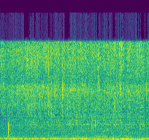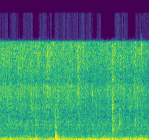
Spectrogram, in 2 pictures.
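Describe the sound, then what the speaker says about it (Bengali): Chopped onion and garlic sizzle steadily in a hot pan while being stirred, a continuous close frying hiss with occasional scraping clicks, no voices. "এটাকে আমি ভালো করে নাড়িয়ে চাড়িয়ে নেব।"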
